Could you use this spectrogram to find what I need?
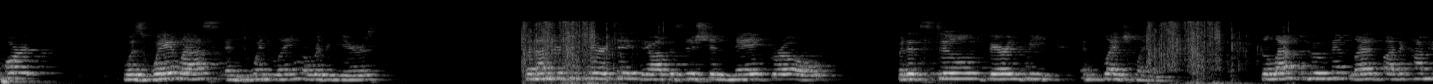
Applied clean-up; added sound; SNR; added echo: classical method WPE with log-MMSE.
